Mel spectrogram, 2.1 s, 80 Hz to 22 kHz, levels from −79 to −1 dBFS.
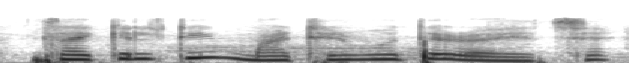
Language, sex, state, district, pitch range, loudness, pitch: Bengali, female, Tripura, West Tripura, 245-290 Hz, -21 LUFS, 260 Hz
